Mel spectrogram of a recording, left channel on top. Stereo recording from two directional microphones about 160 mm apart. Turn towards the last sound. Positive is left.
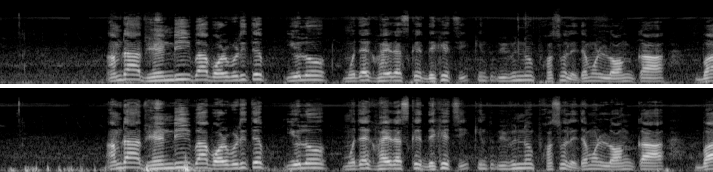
turn(degrees=-90)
